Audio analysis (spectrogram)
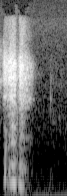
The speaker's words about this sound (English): Hold on a second. I'm about to sneeze.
